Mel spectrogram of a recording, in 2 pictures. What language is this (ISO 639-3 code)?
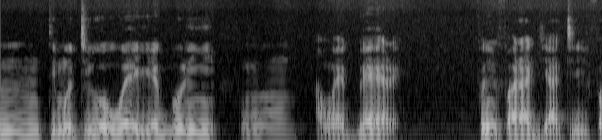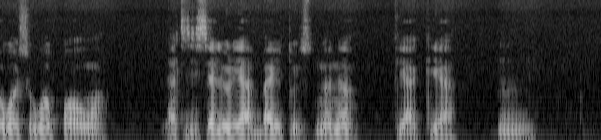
yor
